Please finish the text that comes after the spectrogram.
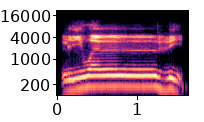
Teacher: lidahnya langsung ke ujung dua gigi seri aja nggak masalah. Liwadzi langsung nempel di situ.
